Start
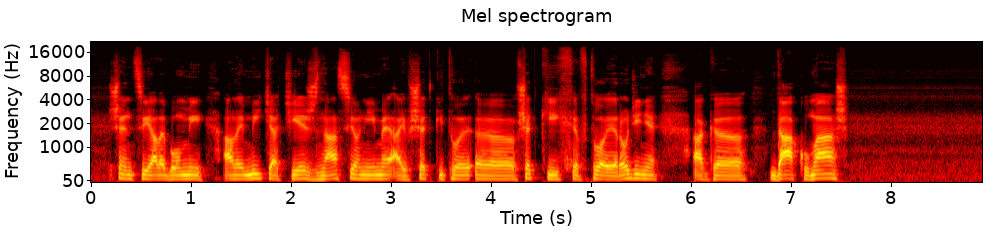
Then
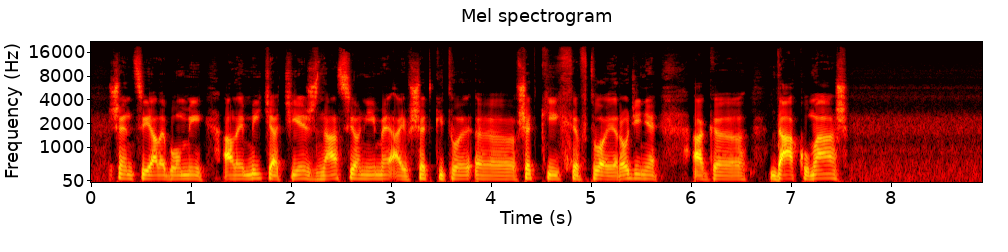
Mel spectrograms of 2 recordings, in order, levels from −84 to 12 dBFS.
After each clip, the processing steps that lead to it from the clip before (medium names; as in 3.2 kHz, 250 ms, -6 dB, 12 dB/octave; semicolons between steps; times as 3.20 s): harmonic-percussive split harmonic -10 dB; trim +3.5 dB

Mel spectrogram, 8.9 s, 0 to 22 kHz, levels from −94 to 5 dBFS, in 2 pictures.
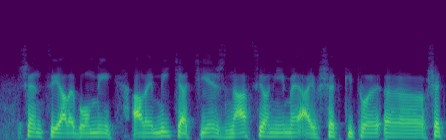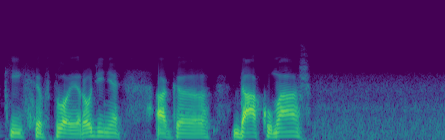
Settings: low-pass 1.2 kHz 24 dB/octave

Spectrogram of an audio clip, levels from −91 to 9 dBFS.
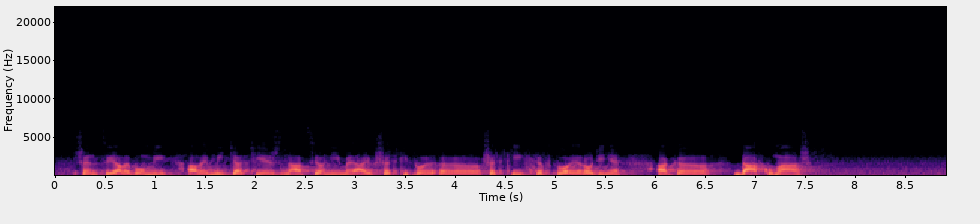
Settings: modulated delay 81 ms, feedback 53%, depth 208 cents, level -18 dB; trim -2 dB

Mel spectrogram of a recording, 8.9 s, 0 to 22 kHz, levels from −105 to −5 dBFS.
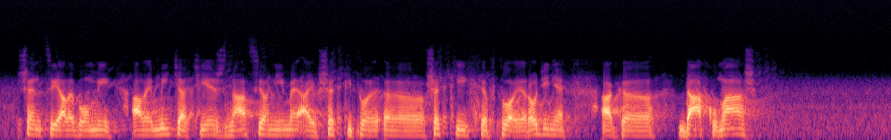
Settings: tilt EQ +2 dB/octave; trim +4.5 dB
